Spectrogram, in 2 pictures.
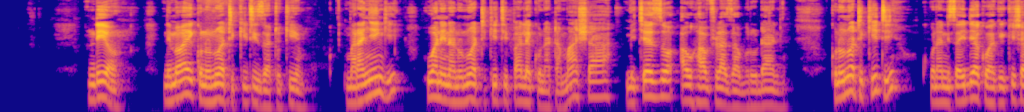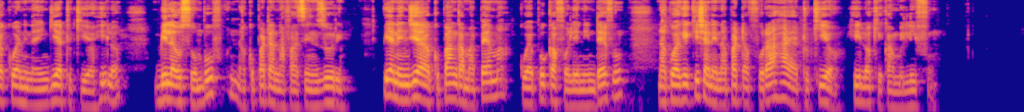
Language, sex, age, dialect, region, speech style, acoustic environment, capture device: Swahili, male, 25-34, Kenya - Nairobi Sheng-influenced, Kenya, relaxed; focused, nature, mobile / Linux / Chrome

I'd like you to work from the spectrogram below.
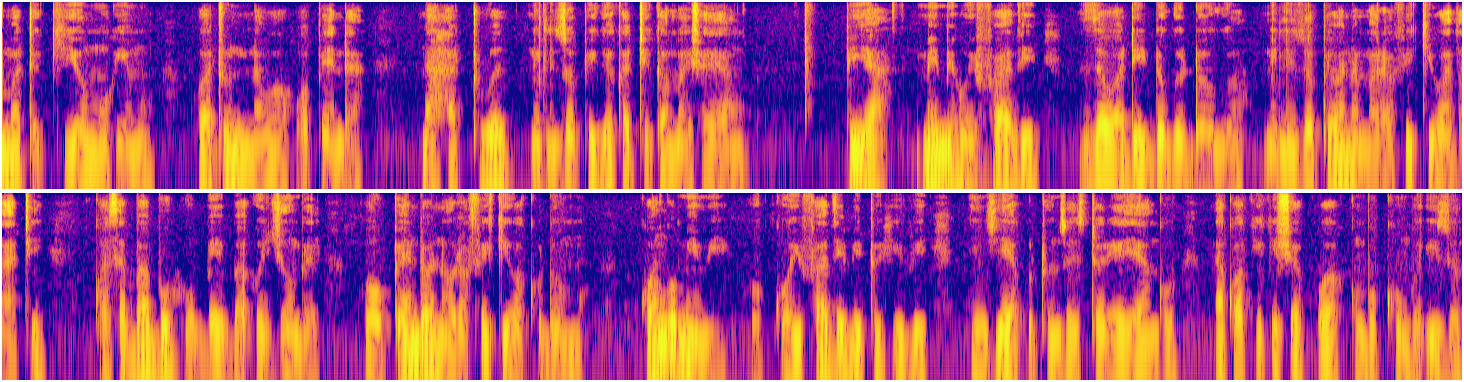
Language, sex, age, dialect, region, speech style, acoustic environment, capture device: Swahili, male, 18-24, Kenya - Nairobi Sheng-influenced, Kenya, happy; excited, silence, mobile / Linux / Chrome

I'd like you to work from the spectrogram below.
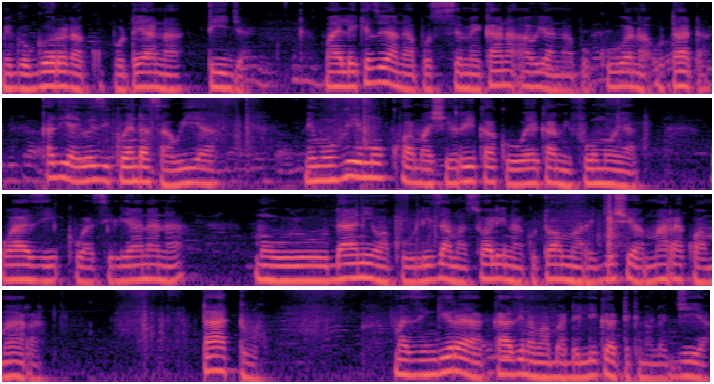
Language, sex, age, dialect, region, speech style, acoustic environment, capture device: Swahili, male, 18-24, Kenya - Nairobi Sheng-influenced, Kenya, relaxed; tired, nature; people talking, desktop / Windows / Chrome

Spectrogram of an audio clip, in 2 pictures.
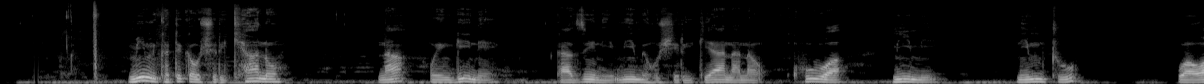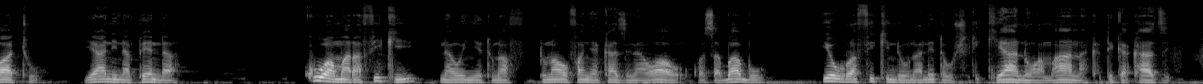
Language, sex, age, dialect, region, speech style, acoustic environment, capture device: Swahili, male, 18-24, Kenya - Nairobi Sheng-influenced, Kenya, happy; relaxed, silence, mobile / Linux / Chrome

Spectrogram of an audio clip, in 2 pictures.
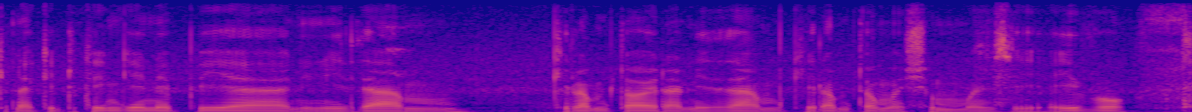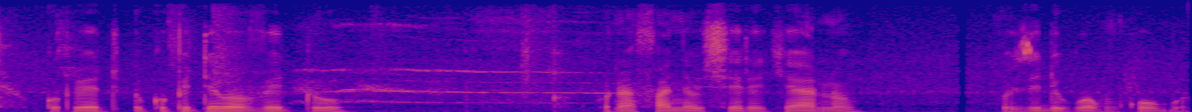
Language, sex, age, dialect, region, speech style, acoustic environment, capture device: Swahili, male, 25-34, Kenya - Nairobi Sheng-influenced, Kenya, happy, nature, mobile / Linux / Chrome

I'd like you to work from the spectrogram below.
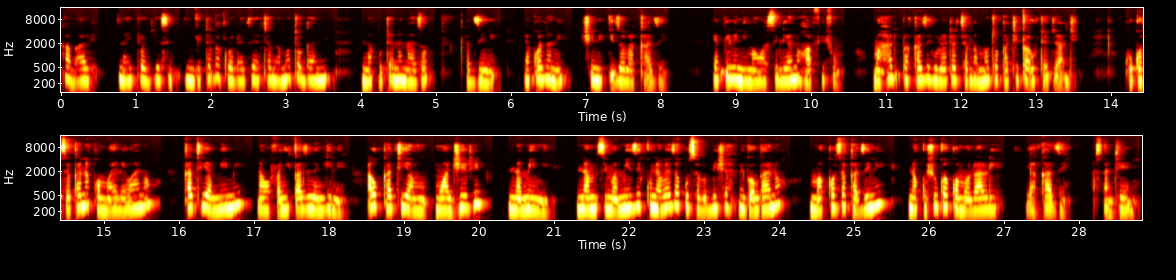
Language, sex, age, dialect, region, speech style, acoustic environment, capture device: Swahili, female, 35-44, Kenya - Nairobi Sheng-influenced, Kenya, happy, silence, mobile / Linux / Chrome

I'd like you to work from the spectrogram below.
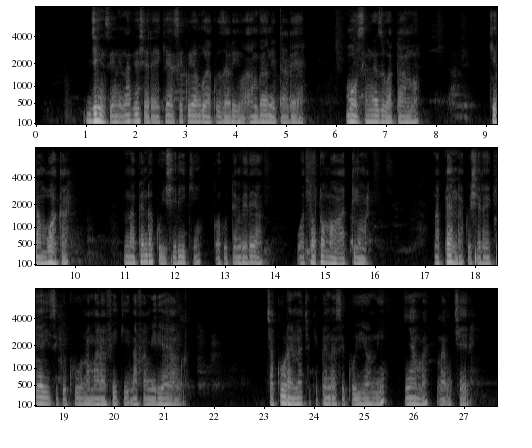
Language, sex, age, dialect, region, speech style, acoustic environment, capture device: Swahili, male, 25-34, Kenya - Mombasa, Kenya, relaxed, nature; silence, mobile / Linux / Chrome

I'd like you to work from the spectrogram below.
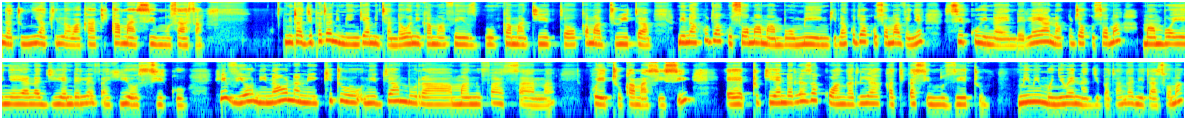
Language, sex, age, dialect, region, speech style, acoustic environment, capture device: Swahili, female, 25-34, Kenya - Nairobi Sheng-influenced, Kenya, relaxed, silence, mobile / Linux / Chrome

